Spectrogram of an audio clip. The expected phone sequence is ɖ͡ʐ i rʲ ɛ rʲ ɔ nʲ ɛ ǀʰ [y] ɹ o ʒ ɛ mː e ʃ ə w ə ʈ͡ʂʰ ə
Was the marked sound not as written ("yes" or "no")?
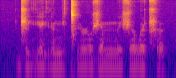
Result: no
